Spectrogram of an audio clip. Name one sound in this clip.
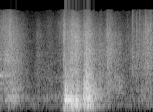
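A box thumps down onto a table.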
